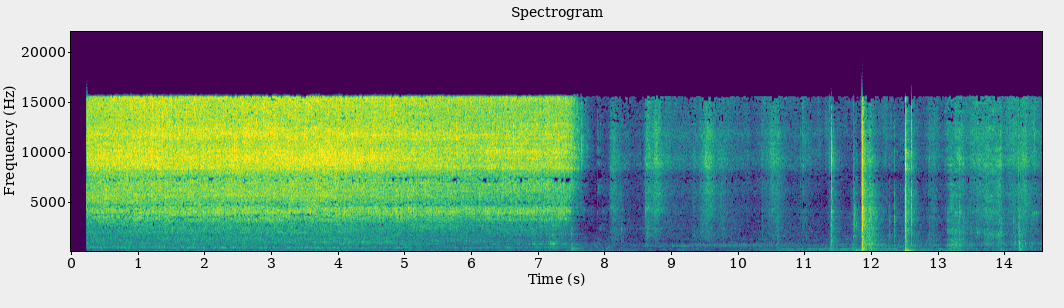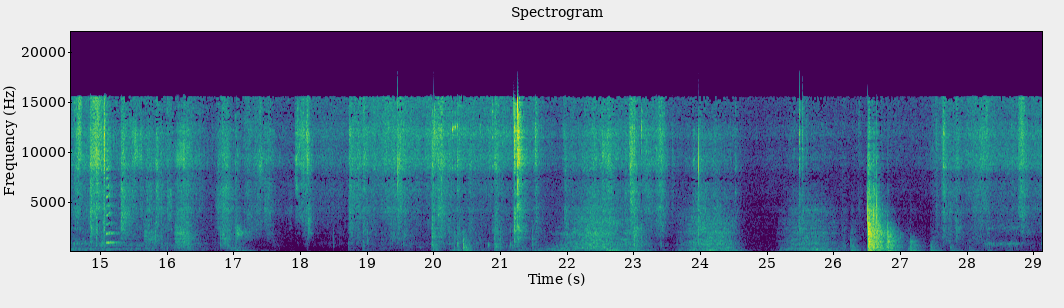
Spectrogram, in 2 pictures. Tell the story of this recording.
Closing the running water in toilet and opening the door and going out to hallway and grabbing something from the wardrobe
